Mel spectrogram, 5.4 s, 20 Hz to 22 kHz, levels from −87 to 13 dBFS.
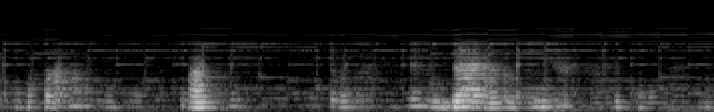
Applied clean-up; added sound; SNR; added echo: neural mask model DeepFilterNet 3.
